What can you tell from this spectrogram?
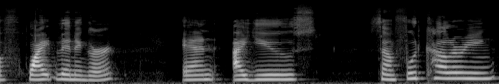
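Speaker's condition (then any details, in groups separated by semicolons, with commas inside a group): No condition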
